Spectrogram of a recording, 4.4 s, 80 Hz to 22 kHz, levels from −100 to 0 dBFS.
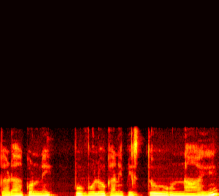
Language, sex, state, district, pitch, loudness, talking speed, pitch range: Telugu, female, Telangana, Mahabubabad, 190 Hz, -17 LUFS, 70 wpm, 185-200 Hz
